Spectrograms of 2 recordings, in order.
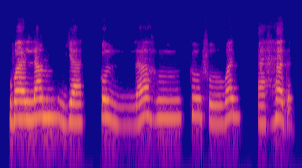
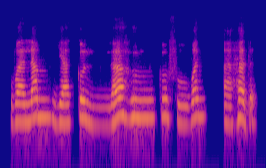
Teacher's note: I didn't make any sort of nasal sound whatsoever. Even though there's a noon there, I didn't say anything to do with the noon.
